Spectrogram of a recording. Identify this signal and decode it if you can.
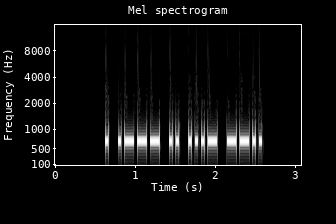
Morse code, heard as a keyed tone, about 30 wpm, 700 Hz. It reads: EJIVZ
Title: Code Groups - 5 Letters - 30wpm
